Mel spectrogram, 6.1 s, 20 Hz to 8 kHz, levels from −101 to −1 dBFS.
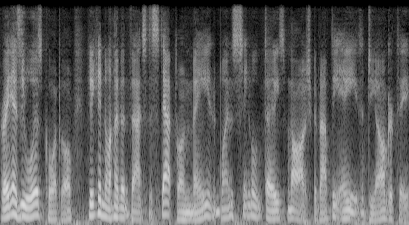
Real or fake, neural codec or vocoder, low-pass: fake; codec, 16 kHz, 0.5 kbps, FreqCodec, larger model; 7.2 kHz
